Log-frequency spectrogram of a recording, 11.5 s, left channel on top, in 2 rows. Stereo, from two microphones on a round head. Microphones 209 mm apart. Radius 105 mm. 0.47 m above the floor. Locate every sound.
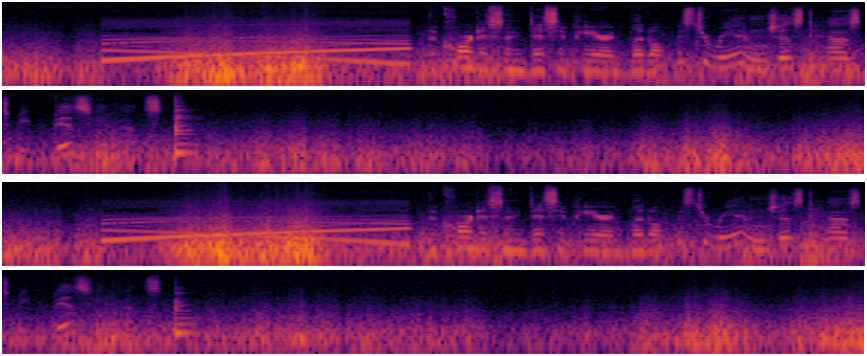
0.7 s a siren: 20° left (ahead or behind)
2.8 s a man speaking: 20° left (ahead or behind)
4.5 s a man speaking: 25° left (ahead or behind)
6.9 s a snare drum: 85° left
